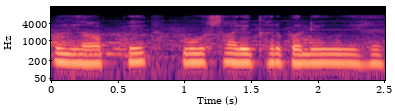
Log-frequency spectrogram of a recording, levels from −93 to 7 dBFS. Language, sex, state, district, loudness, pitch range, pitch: Hindi, female, Haryana, Charkhi Dadri, -16 LUFS, 170-180 Hz, 175 Hz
